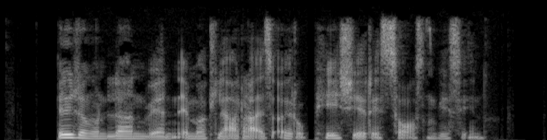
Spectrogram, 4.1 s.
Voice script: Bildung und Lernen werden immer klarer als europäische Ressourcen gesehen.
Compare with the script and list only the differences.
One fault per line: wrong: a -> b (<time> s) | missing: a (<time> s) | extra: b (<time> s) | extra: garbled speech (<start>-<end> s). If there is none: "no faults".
no faults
